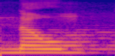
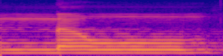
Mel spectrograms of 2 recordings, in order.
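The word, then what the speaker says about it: نوم: Jadi kalau cara membaca yang benar sebenarnya naumnya panjang.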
